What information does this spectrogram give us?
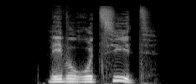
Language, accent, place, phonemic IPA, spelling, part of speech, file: German, Germany, Berlin, /ˌleːvuʁoˈtsiːt/, levurozid, adjective, De-levurozid.ogg
- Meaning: fungicidal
